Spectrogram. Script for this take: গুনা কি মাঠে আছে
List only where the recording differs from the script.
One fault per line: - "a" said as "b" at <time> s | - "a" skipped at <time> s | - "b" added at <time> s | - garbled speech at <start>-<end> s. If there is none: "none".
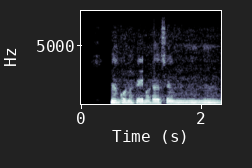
none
